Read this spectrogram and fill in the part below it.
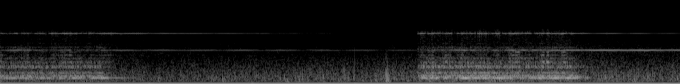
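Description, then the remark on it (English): A doorbell rings twice, each a sustained buzzing ring lasting over a second, separated by a few seconds of quiet. It sounds clear, with no voices. “Let's begin this tale with the ringing of a doorbell.”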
